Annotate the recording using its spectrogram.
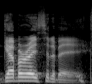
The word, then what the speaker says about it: Gabourey Sidibe: Gabourey Sidibe.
